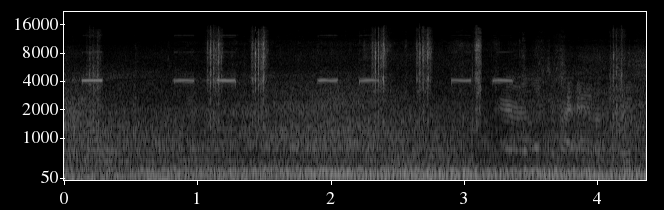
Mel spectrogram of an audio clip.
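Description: A car passing on the highway: a steady engine and tyre hum over a noisy rush, strongest through the middle.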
